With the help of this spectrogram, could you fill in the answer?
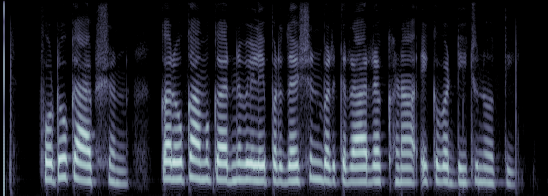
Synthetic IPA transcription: pʰoːʈoːkɛːpʃən | kəɾõːkəmkəɾənʋeːɭeːpɾəd̪əɾʃənbəɾkəɾaːɾːəkʰɳaːʔɪkʋəɖiːt͡ʃʊnɔːt̪iː

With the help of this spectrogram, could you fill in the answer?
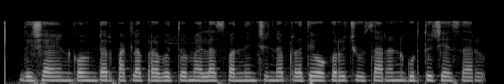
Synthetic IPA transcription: d̪iɕaenkawɳʈəɾpɐʈlapɾɐbʱut̪ʋɐmalaspɐnd̪ʱiɲt͡ʃind̪apɾɐt̪iɔkɐɾut͡ʃuːsaɾɐniɡuɾt̪ut͡ʃeːsaɾ

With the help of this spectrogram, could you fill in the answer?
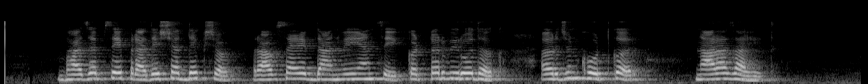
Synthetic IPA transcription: bʱad͡ʑəpt͡sepɾad̪eɕad̪ʱjəkʂəɾaʋsaɦeb̚d̪anʋejant͡sekəʈːəɾʋiɾod̪ʱəkəɾd͡ʑunkʰoʈ̪kəɾnaɾad͡zaɦet̪

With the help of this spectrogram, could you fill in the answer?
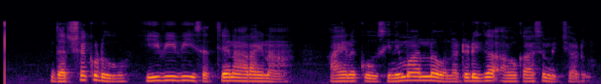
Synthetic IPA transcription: d̪ɐɾʃɐkuɽuiːʋiːʋiːsɐt̪jɐːnaːɾaːjɐnɐ | aːjɐnɐkusinimaːlːo̞ːnɐʈiɽiɡaːʔɐʋɐkaːʃɐmit͡ʃːaːɽu

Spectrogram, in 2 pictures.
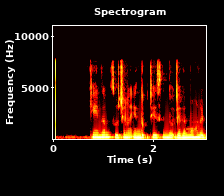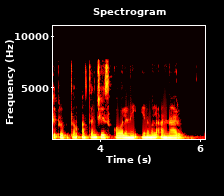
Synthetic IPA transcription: keːnd̪ɾɐmsuːt͡ʃɐnɐ̰ʔe̞nd̪ukut͡ʃe̞ːsind̪o̞ːd͡ʒɛɡɐnmoːɦɐnɾe̞ɖːipɾɐbʱut̪ʋɐmɐɾt̪ʰɐmt͡ʃe̞ːsu̥kɔːʋaːlɐniinɐmɐlɐ̰ʔɐnːaːɾu

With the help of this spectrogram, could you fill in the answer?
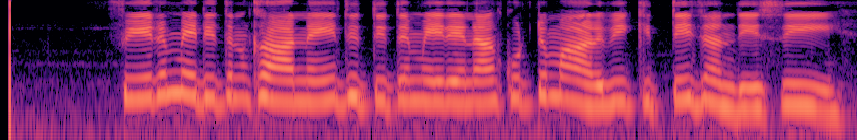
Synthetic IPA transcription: pʰɪɾmeːɾiːt̪ənkʰaːɾnəĩːd̪ɪt̪ːiːt̪eːmeːɾeːnaːlkʊʈmaːɾʋiːkit̪iːd͡ʒãːnd̪iːsiː

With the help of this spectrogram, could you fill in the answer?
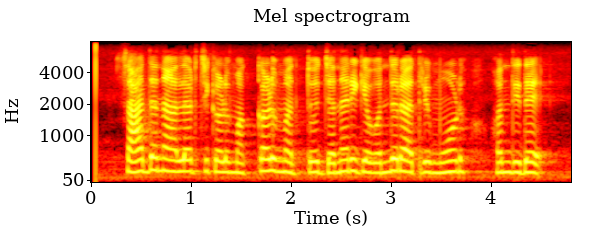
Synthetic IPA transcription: saːd̪ʱɐnɐːlɐɾt͡ʃiɡɐɭumɐkːɐɭumɐt̪ːud͡ʒɐnɐɾiɡe̞o̞nd̪uɾaːt̪ɾimoːɽho̞nd̪id̪e̞

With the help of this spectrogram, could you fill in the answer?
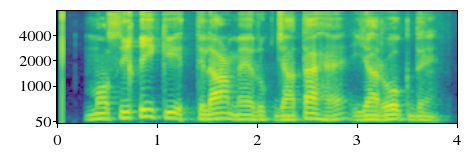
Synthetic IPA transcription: moːsiːqikiɪt̪ːɪlaːmẽɾʊkʰd͡ʒaːt̪aɦɛjaɾoːkd̪ẽː

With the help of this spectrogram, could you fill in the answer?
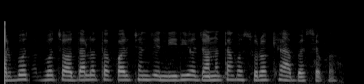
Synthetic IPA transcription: ɔɾbɔɔɾbɔt͡ʃɔːd̪alɔt̪ɔkɔɾit͡ʃʰɔnd͡ʒeniɾiɦɔd͡ʒɔnɔt̪aŋkɔsuɾɔkʰːjaabjɔsjɔkɔ

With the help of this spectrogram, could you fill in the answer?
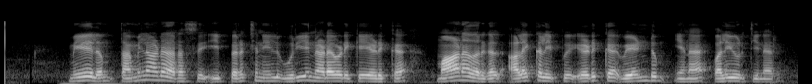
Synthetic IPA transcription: meːlɯmt̪ɐmɪlnaːɽɯɐɾɐsɯʔɪpːɪɾɐt͡ʃːɐnɐjɪlʊɾɪjɐnɐɽɐʋɐɽɪkːɐɪɛɽɯkːɐ | maːɳɐʋɐɾɣɐɭɐ̰ɭɐɪkːɐɭɪpːɯʔɛɽɯkːɐʋeːɳɖɯmɛnɐʋɐlɪjʊɾt̪ːɪnɐɾ

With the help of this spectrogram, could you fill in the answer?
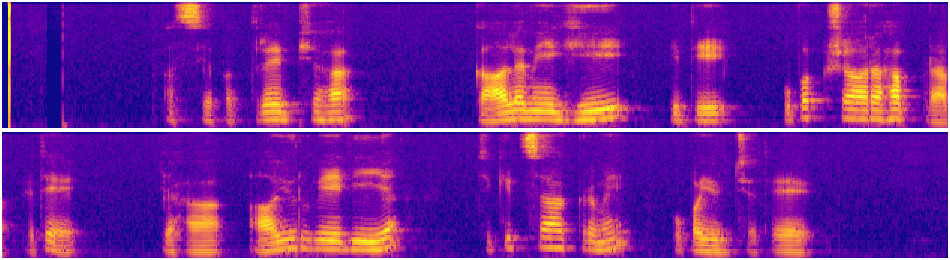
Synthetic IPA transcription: ɐsjɐpɐt̪ɾeːbʱjɐɦɐ | kaːlɐmeːɡʱiː | it̪i | upɐkʂaːɾɐɦɐ̆pɾa̰ːp̚t̪jɐt̪eː | jɐhɐaːjuɾʋeːd̪iːjɐ | t͡ʃikit̪saːkɾɐmeː | upɐjud͡ʒjɐt̪eː

